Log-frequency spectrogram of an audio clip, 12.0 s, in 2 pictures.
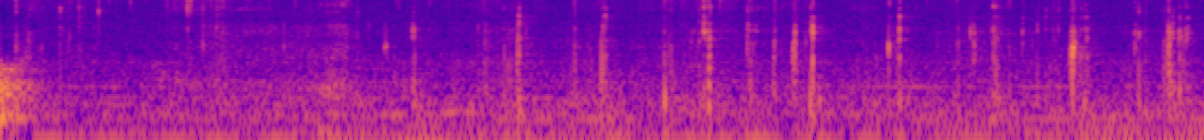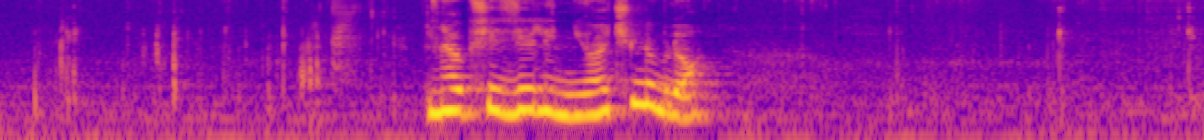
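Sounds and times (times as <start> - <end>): biting and chewing food: 0.0 - 8.2, 9.9 - 12.0.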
